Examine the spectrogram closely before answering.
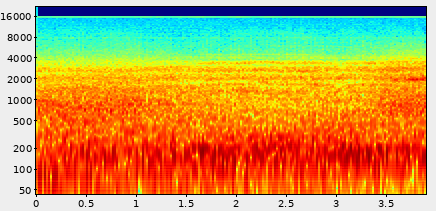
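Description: A jet plane roars past.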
